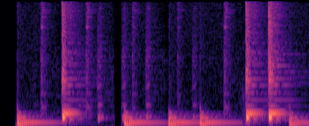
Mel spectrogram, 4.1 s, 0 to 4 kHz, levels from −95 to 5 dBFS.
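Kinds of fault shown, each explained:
short concealed packet loss: Around 0.77 s, about 30 ms of the music arrived too late, so the receiver stretched the previous sound over the gap, leaving a brief smear.
comfort noise in place of the background: From 1.52 to 1.61 s, the background becomes flat, featureless hiss about 15 dB quieter, likely synthetic noise filling a paused transmission.
burst of packet loss: Between 2.18 and 2.27 s, roughly 60 ms went missing; the last sound is held and fades out, then the music resumes further along.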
